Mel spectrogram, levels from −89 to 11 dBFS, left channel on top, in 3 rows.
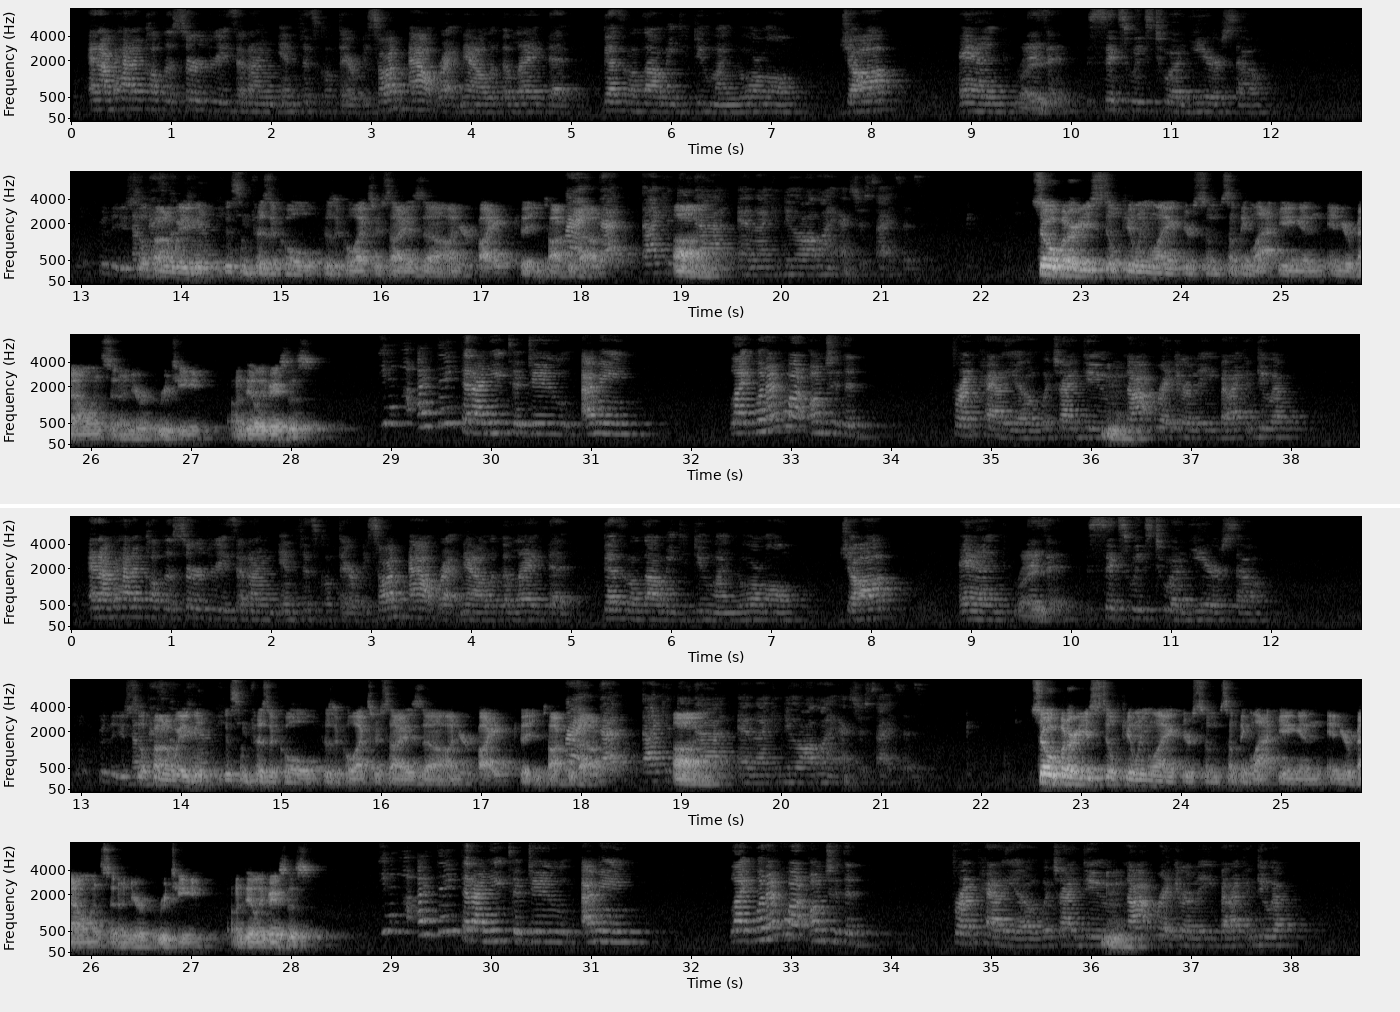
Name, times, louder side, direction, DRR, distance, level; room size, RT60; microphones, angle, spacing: voice 1, 0.2-4.9 5.3-7.2 7.7-8.2 8.9-9.9 10.1-11.9 13.5-14.4 17.8-21.3 28.9-31.4 32.4-33.7 34.6-37.9, right 1 dB, 5° left, -7 dB, 1.3 m, -44 dB
voice 2, 13.3-18.2 18.9-19.3 22.5-27.1 27.4-28.2 36.1-36.3, right 1 dB, 65° right, 0 dB, 0.8 m, -33 dB
3.3 x 2.7 x 3.7 m, 0.71 s
head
